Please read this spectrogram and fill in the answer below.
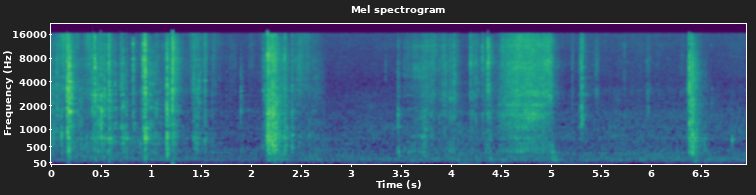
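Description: Cardboard and paper packaging being handled on a table: light taps and rustles, a sharp knock about two seconds in and another near the end, and a longer sliding rustle around four to five seconds in.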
